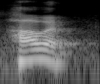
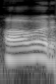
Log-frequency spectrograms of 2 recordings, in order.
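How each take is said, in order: First: The word begins with an h sound. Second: The word begins directly with a vowel. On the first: The speaker calls it wrong. "हावर बोलता था मैं" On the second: The speaker calls it right. "वो आवर है"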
